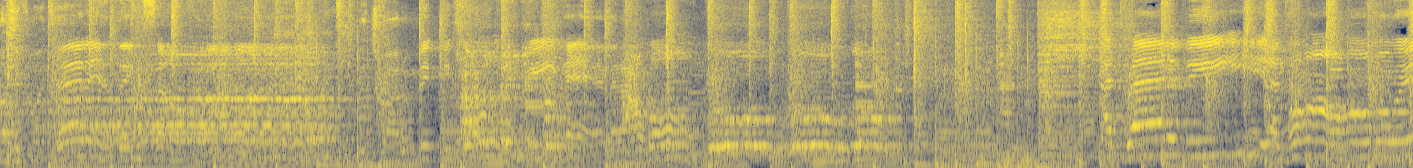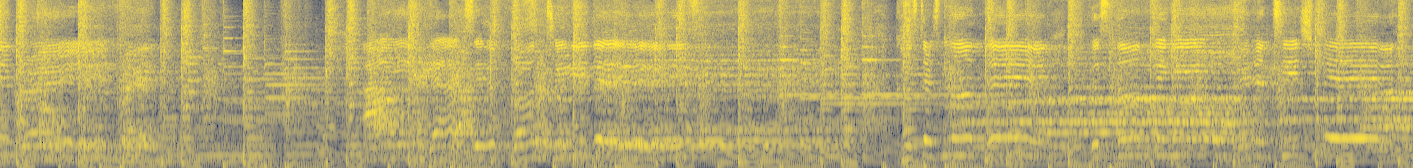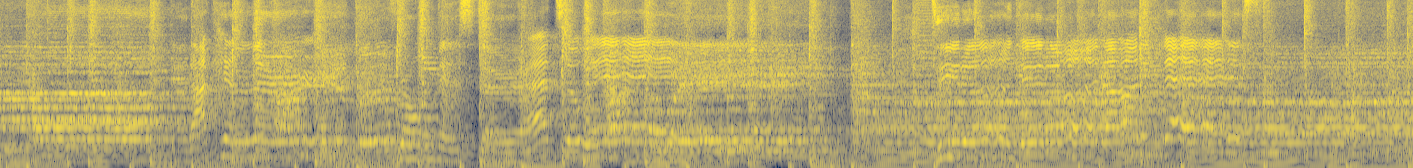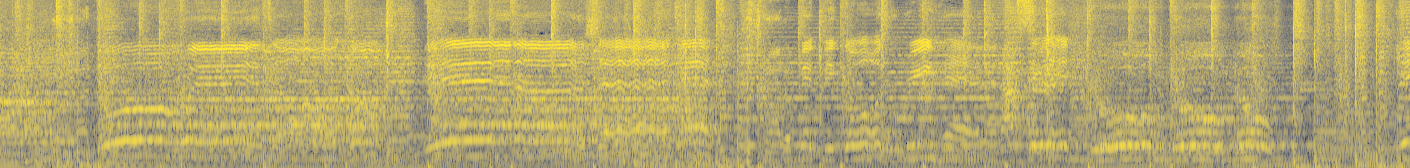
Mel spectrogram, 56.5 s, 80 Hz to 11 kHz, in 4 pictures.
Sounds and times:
Music: 0:00.0 - 0:56.4.

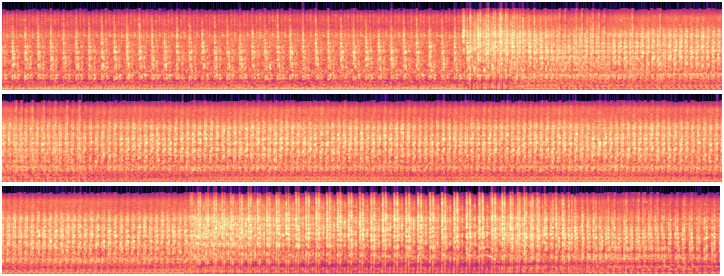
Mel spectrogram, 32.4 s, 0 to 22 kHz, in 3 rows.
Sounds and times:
Vehicle: 0:00.0 - 0:32.3.

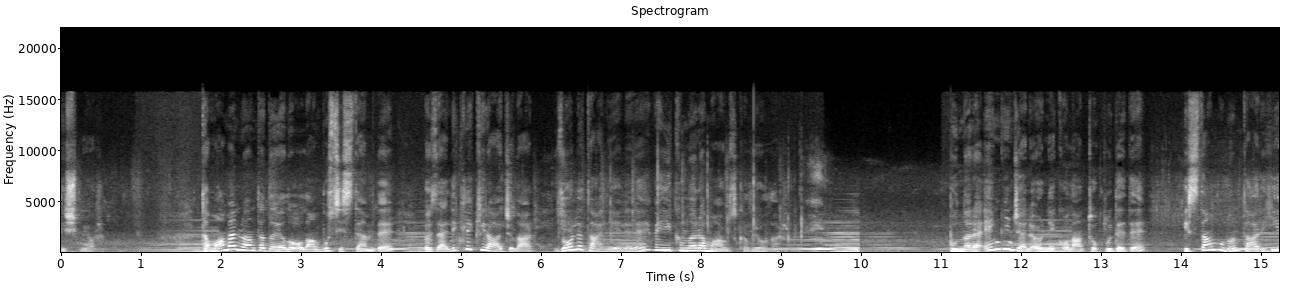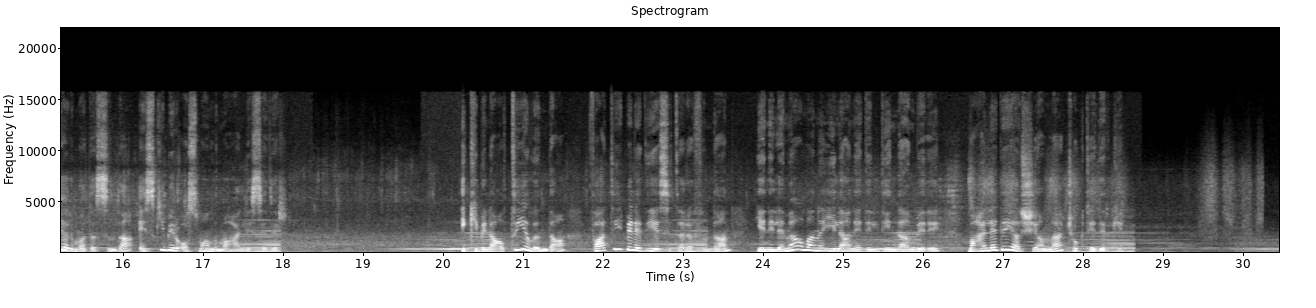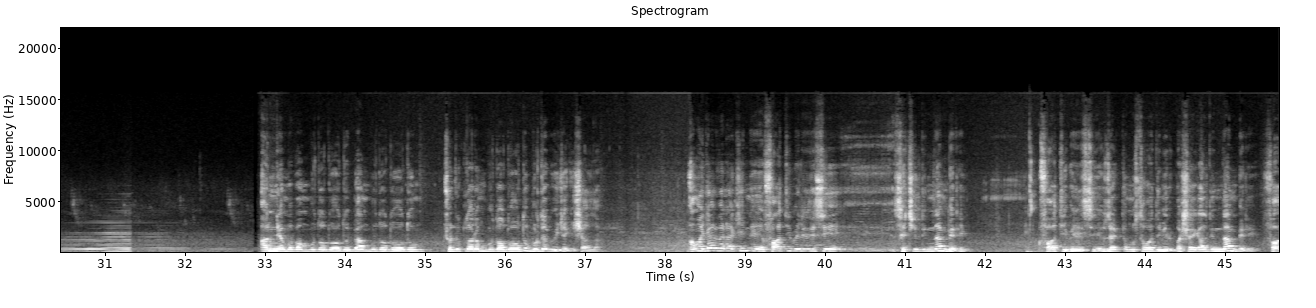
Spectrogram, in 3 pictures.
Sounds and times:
Music: 0:00.0 - 0:36.8
Speech: 0:01.8 - 0:09.1, 0:11.1 - 0:18.0, 0:20.2 - 0:28.6, 0:33.0 - 0:37.2, 0:38.3 - 0:41.8.

